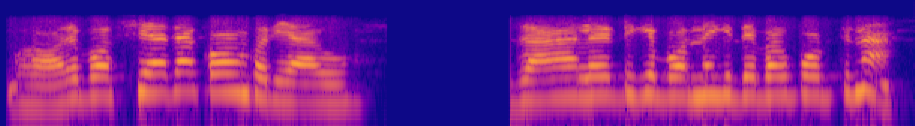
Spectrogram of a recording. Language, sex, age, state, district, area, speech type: Odia, female, 60+, Odisha, Gajapati, rural, conversation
